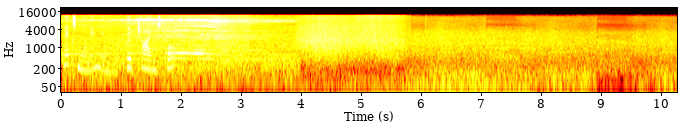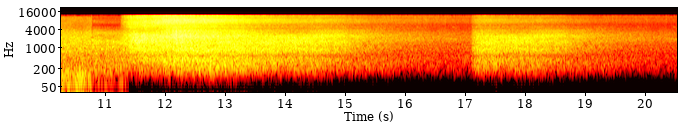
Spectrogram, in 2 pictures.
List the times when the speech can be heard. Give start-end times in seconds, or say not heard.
0.0-2.5.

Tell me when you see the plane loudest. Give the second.
2 s.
